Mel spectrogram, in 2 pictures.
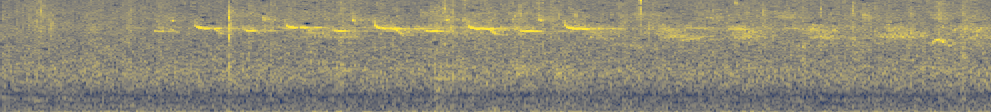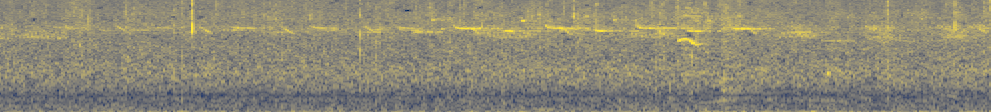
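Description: Small birds chirping in quick runs of short, high calls, about a second in and again near the end, over a steady low rumble and hiss of wind and surf.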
